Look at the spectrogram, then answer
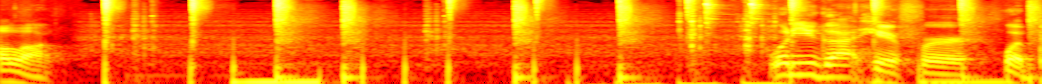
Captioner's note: projector whirring; upbeat music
